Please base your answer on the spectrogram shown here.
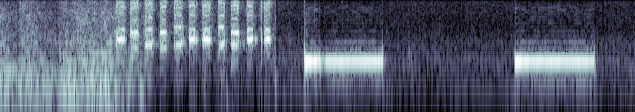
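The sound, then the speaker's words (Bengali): A telephone call being dialled: a quick, even run of about ten keypad tones, then two long steady ringing tones separated by a silent gap. “রুম্পার সাথে আমরা এই মুহূর্তে ফোনে যোগাযোগ করছি, দেখি রুম্পা কি বলে।”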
